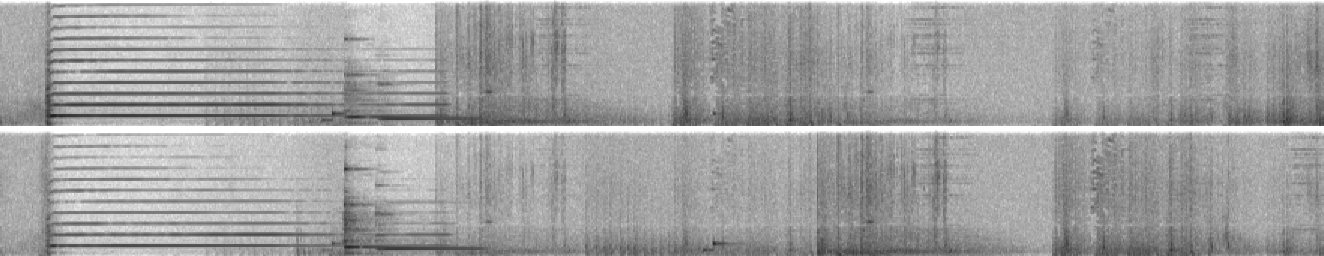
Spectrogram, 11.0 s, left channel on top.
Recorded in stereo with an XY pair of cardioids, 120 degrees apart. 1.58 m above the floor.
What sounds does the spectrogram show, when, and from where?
0.4 s a violin: 50° left, 0.9 m
2.7 s a doorbell: 70° right, 4 m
